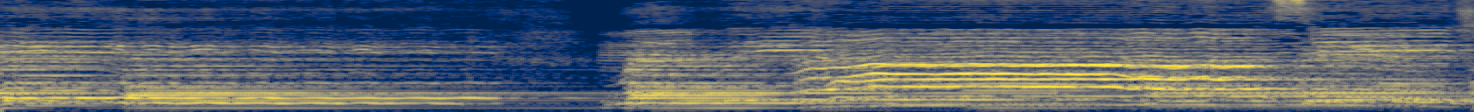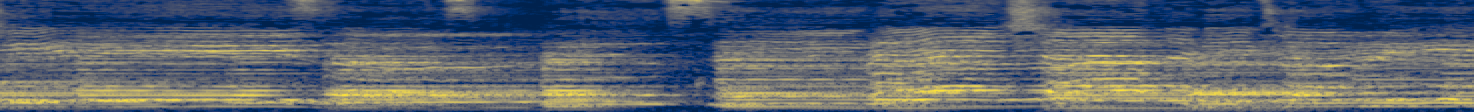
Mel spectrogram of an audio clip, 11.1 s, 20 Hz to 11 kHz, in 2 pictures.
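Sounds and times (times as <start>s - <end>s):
women singing a hymn: 0.0s - 11.0s.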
